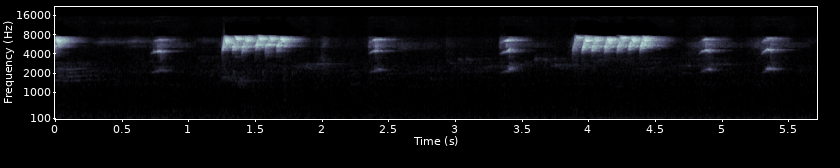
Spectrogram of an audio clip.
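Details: Energetic bar-winged prinia song filled with cililin phrases: two long, very high, grating trills separated by short, evenly spaced chips, in clean silence.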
